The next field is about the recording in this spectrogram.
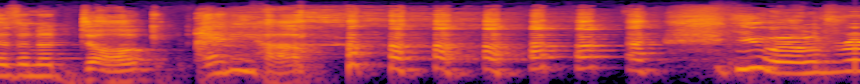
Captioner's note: laughter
